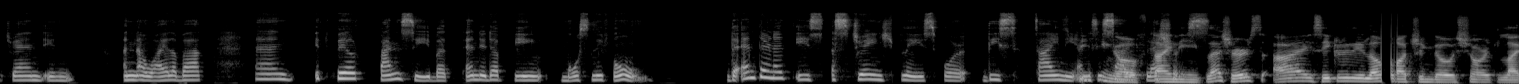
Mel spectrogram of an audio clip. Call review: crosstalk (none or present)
present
